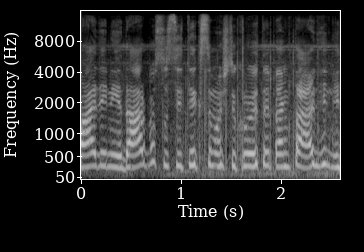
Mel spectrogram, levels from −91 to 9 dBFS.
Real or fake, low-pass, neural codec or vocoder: fake; 14.4 kHz; vocoder, 48 kHz, 128 mel bands, Vocos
